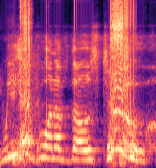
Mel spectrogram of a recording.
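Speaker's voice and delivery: high, loud eager shout; excited exclaim. Acted. Player's Eldrick answering the mayor, excitedly shouting. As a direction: blurt it out delighted. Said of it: "Eldrick looks at him and goes".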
